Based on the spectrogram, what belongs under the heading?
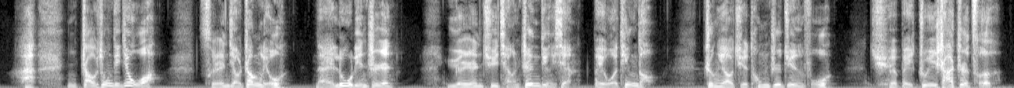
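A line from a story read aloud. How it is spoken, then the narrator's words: Urgent shout. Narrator (Chinese): 急忙高呼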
